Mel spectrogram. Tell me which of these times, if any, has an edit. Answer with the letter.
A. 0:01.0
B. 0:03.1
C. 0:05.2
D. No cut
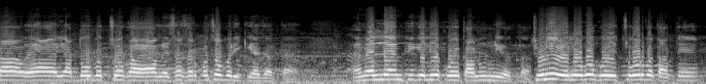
C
